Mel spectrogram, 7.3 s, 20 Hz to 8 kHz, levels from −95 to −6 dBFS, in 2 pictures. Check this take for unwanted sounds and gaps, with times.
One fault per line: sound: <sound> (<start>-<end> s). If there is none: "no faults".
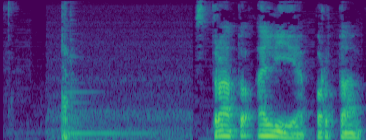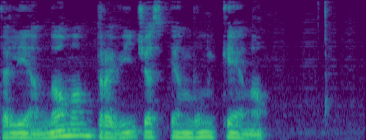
sound: thud (0.6-1.6 s)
